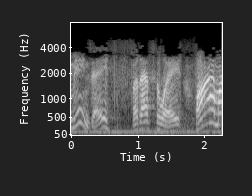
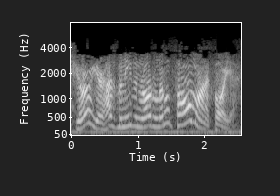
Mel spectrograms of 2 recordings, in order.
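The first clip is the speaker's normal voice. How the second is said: usual speaking voice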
